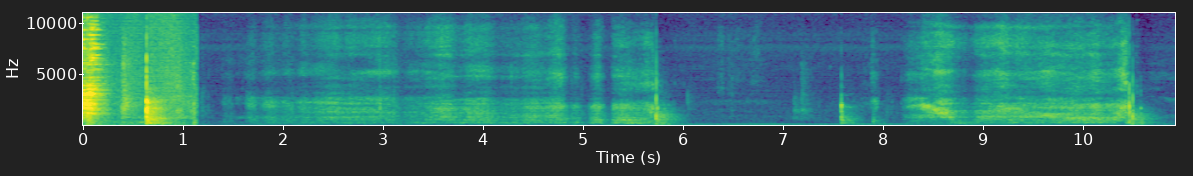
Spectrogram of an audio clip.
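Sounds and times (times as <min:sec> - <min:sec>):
scraper rasping on wood: 0:01.6 - 0:05.8.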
